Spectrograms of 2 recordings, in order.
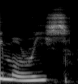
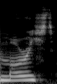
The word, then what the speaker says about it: Morris: Ja, og det første det er, at det er ikke Maurice. – Undskyld. Det er Morris. Morris, ja. – øh, det, Han skal udtales på engelsk, og det er også en, en, øh, en engelsk bog, selvom han er stavet på den franske ja.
